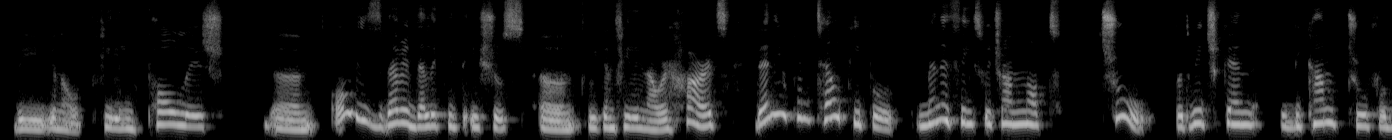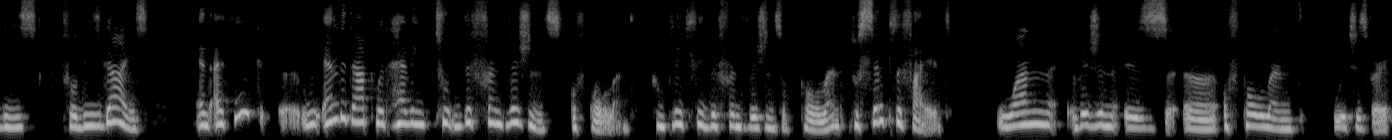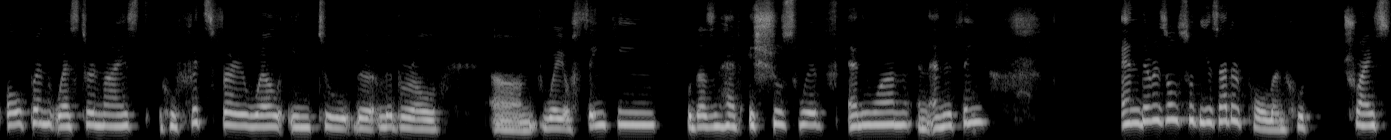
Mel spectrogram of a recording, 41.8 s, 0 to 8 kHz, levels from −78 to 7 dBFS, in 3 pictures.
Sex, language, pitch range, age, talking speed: female, English, 185-240 Hz, 50-69, 145 wpm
